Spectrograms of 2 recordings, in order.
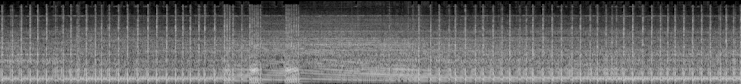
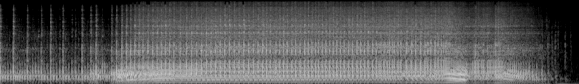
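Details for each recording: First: Used chainsaw that had been given away, started on fresh gas after a squirt of prime: catches after a couple of sputters, blips up and settles into a steady, even buzz with clean throttle response; runs fine. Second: Used Husqvarna chainsaw said to need carb work, started on choke: few pull-start rattles, then fires and holds high, slightly wavering buzz with uneven revs; running a bit rough, possibly needs tune, not confirmed.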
